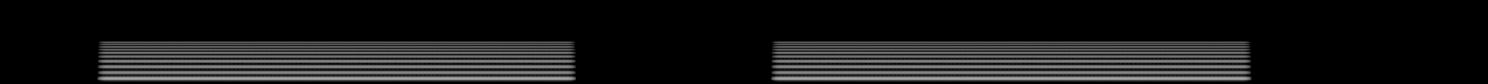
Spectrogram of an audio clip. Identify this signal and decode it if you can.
Ship horn signal, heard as a ship's horn, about 280 Hz. 2 long. At sea: a vessel under power that has stopped in fog.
